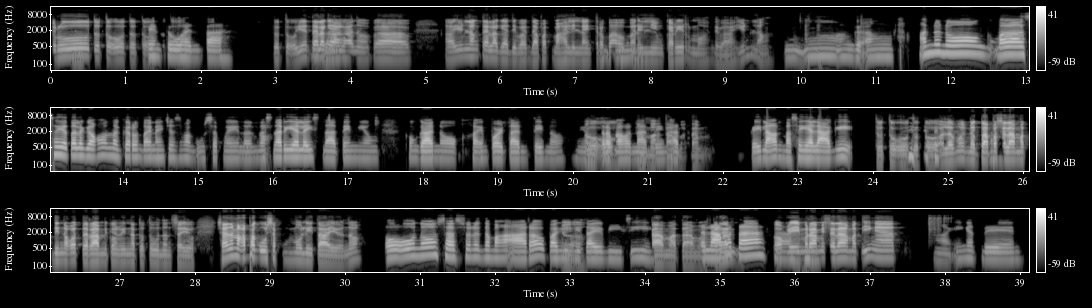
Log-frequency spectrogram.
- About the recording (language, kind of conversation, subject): Filipino, unstructured, Ano ang pinakamasayang bahagi ng iyong trabaho?
- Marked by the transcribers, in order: "mahalin" said as "maril"; chuckle; other background noise; background speech; chuckle; chuckle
